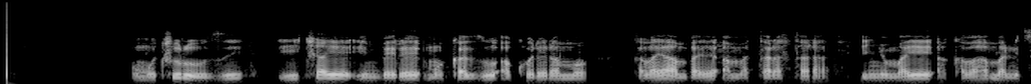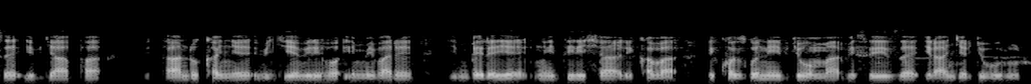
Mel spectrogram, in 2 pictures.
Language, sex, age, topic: Kinyarwanda, male, 18-24, finance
